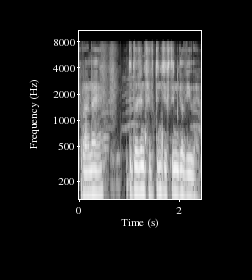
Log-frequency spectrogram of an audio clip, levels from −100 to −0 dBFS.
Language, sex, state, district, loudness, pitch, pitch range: Hindi, male, Arunachal Pradesh, Longding, -14 LUFS, 140 Hz, 130-150 Hz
